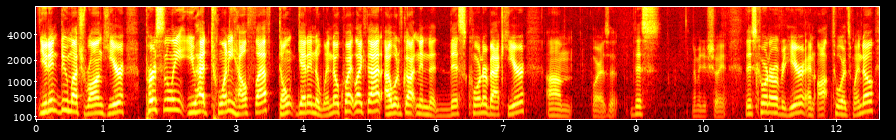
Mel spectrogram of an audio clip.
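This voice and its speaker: A young man talks a viewer through a match replay with blunt, profane coaching and frequent exasperation. His voice sits a little high and sounds bright and sharp. The sound is close and dry, with no room in it. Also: no room sound. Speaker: game coach reviewing a demo. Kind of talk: casual commentary over gameplay.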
